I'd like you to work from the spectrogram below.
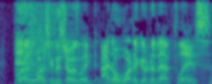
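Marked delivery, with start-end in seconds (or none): none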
